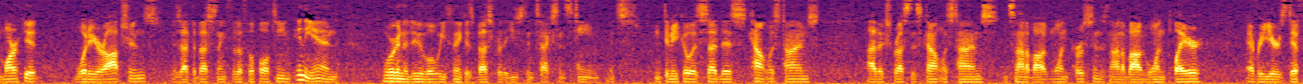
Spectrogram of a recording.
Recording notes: LIVE At The NFL Combine. LIVE from Indy.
